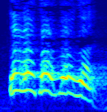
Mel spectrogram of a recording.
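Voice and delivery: high, loud yapping imitation; chihuahua barking. Imitating a chihuahua that spots a passing lizard, high yapping bark. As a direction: yap rapidly like a tiny frantic dog. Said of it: "the chihuahua is going to make such a big".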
